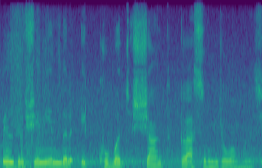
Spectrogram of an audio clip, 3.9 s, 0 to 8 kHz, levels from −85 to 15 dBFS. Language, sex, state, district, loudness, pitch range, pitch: Gujarati, male, Gujarat, Gandhinagar, -15 LUFS, 130-160 Hz, 150 Hz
